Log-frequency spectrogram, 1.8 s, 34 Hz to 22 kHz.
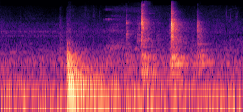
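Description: A tackle drawer on a Yellowfin 6500 HT boat slides with one low thump and then two sharper clicks, close by in a quiet space with no talk.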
